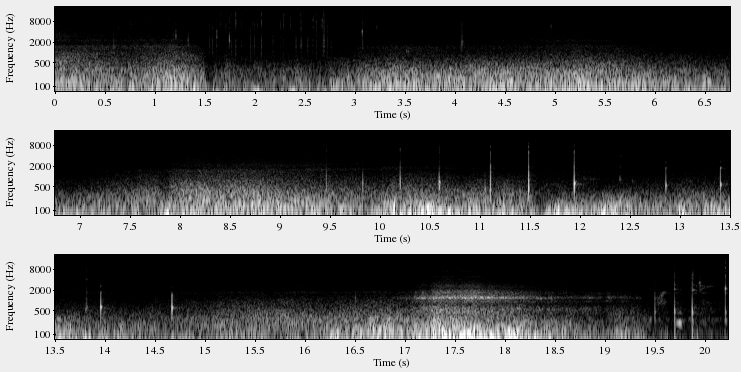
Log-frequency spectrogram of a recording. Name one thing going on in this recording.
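Fingers rub and brush a furry microphone windscreen close up, with a soft rustling scratch.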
